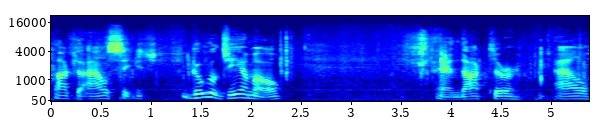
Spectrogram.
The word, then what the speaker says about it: Sears: Al Sears. Google GMO and Dr. Al Sears. That's Can you spell that for us? S-E-A-R-S, just like the store.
